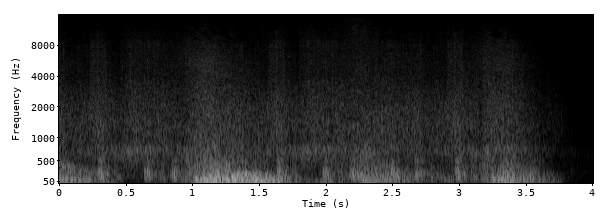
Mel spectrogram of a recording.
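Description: Outro logo sting: a rushing swoosh with several deep bass hits, fading out just before the end.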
